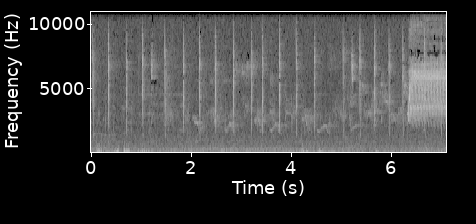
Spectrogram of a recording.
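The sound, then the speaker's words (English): Juncos call near their nest with many sharp, high chirps repeating at a quick, fairly even rhythm, joined near the end by a loud, steady high buzzing hiss. “Must be near a junco nest.”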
